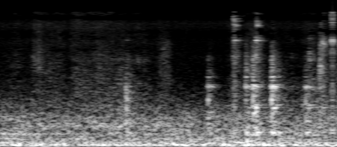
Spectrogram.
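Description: Faint ratchet-wrench clicking over a low background hum: a few soft clicks, coming quicker near the end.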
